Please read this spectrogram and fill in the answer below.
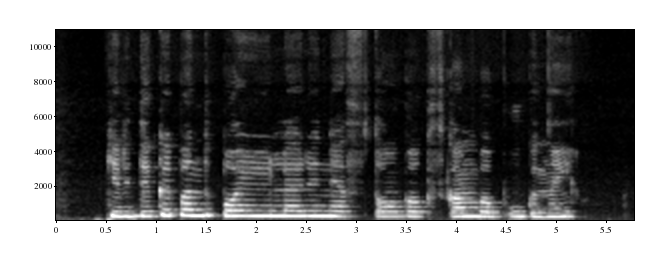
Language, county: Lithuanian, Alytus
